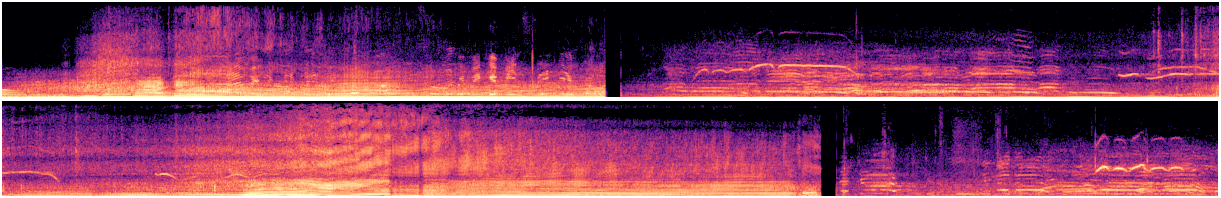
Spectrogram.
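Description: A rally car engine roars loudly and revs up through the gears as the car speeds past.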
